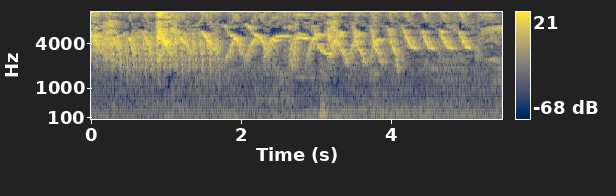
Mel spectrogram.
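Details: Kenari Rasmi Iran canary, gacor style: dense, high warbling trills with quick repeated sweeping notes that speed up toward the end, over low background noise.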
